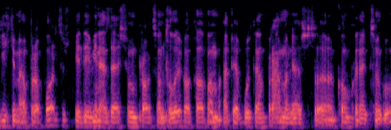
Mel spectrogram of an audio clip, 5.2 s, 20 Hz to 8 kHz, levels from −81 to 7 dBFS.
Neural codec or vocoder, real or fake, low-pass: codec, 16 kHz, 16 kbps, FunCodec, trained on LibriTTS, 50 frames a second; fake; 7.2 kHz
